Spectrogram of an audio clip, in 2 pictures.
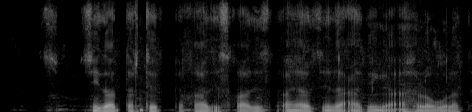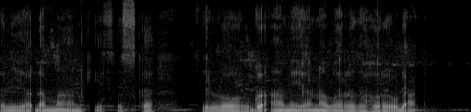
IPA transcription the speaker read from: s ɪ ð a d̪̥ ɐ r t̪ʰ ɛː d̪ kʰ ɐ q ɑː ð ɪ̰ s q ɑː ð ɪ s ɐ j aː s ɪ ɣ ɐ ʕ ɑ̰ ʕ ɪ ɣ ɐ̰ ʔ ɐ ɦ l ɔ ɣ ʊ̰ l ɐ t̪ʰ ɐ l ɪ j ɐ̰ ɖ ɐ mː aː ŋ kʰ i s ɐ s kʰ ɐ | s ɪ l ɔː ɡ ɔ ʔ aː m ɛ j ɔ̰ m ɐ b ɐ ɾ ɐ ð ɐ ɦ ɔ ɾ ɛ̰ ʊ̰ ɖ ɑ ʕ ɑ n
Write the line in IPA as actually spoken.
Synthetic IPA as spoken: s ɪ ð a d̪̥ ɐ r t̪ʰ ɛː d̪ kʰ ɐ q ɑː ð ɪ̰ s q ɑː ð ɪ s ɐ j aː s ɪ ð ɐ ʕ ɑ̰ ð ɪ ɣ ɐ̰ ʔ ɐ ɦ l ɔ ɣ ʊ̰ l ɐ t̪ʰ ɐ l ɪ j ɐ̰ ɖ ɐ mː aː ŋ kʰ i s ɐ s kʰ ɐ | s ɪ l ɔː ɡ ɔ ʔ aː m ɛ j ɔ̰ n ɐ β ɐ ɾ ɐ ð ɐ ɦ ɔ ɾ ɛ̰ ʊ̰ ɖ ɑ ʕ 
